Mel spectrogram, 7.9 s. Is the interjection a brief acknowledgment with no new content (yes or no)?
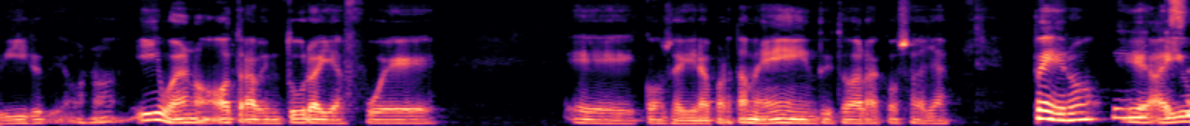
no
